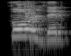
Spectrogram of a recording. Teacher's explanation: la mayor fuerza de voz penúltima sílaba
